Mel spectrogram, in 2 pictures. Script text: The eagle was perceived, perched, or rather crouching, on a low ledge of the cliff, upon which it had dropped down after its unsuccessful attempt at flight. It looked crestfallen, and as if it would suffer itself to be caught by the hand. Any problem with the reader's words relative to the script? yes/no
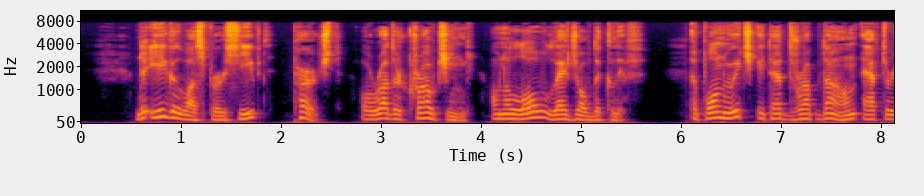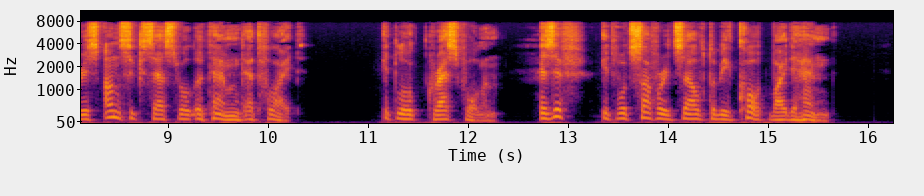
yes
